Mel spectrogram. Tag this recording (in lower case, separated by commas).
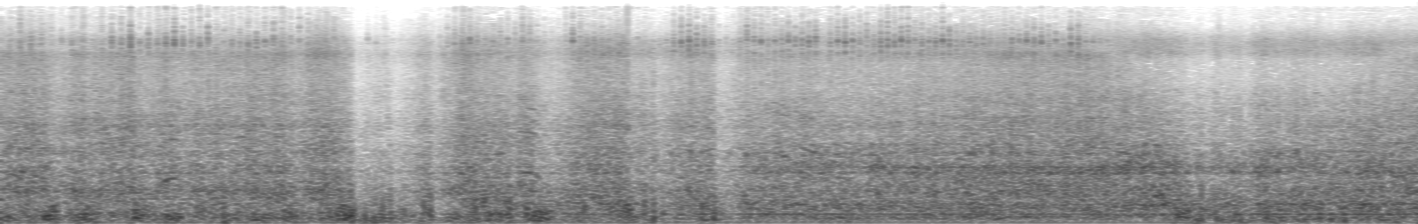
motor vehicle (road), vehicle, speech, truck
